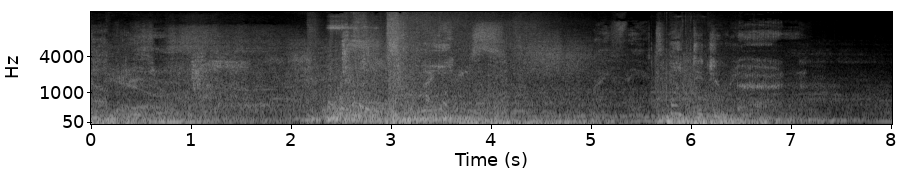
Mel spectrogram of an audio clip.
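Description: Magic blasts and weapon hits crackle and clash in a fast fight.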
